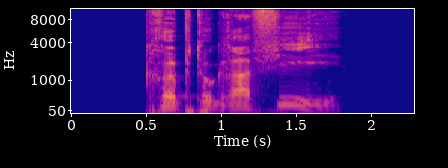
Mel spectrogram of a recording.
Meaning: cryptography
- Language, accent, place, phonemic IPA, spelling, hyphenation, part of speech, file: German, Germany, Berlin, /kʁʏptoɡʁaˈfiː/, Kryptographie, Kryp‧to‧gra‧phie, noun, De-Kryptographie.ogg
